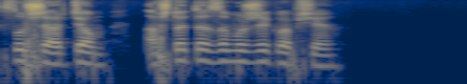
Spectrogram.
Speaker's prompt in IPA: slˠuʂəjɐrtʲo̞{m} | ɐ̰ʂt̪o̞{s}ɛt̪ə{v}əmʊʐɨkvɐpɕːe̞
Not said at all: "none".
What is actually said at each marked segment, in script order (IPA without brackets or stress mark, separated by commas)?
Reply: m, none, z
